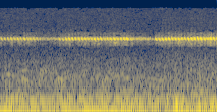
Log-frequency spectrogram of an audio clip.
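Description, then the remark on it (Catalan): A cricket chirps continuously in a steady, high-pitched trill under a castle window in the evening, fairly loud over a low background hum, with no voices. “Un vespre, aquest senyor no podia dormir perquè sota la seva finestra hi havia un grill que no parava de cantar.”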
